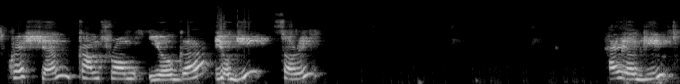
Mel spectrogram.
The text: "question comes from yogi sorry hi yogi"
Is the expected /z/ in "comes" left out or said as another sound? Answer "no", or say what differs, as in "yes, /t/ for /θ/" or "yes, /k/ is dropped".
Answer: yes, /z/ is dropped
